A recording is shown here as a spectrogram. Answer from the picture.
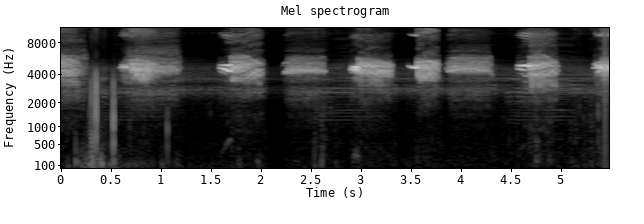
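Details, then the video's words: Rough, buzzy rasping from young bulbuls in a quick run of about eight calls, opening with a brief thump. "Tiếng chim chèo non"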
